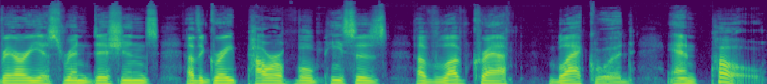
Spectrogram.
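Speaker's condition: No condition

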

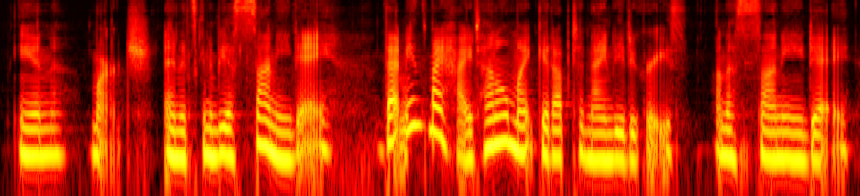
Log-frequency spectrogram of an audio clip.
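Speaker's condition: No condition

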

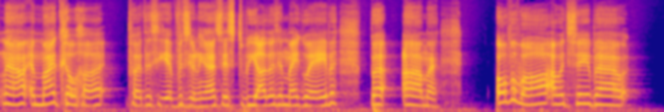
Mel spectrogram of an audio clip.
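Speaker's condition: Down syndrome

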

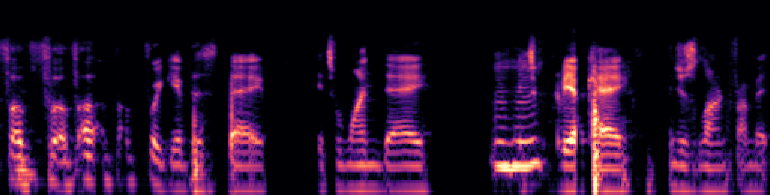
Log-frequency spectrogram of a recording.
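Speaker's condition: Stuttering; stuttering since childhood, earlier speech therapy, speech therapy again junior and senior college years in Hattiesburg; stuttering varies day to day, much more disfluent when nervous, e.g. public speaking, reading aloud; repeated sounds

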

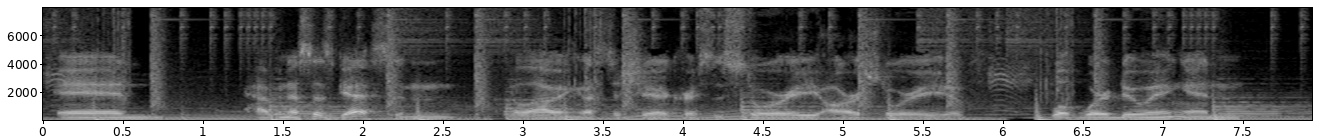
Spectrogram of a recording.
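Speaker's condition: No condition

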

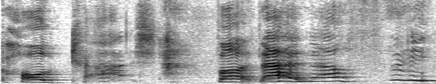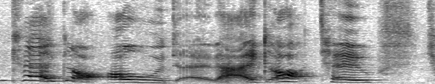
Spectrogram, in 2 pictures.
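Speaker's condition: Cerebral palsy; voice mistaken as put-on

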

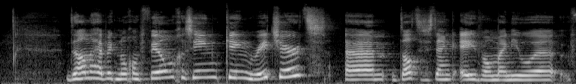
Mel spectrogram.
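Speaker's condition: No condition

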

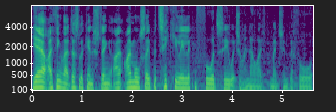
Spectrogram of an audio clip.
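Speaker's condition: No condition

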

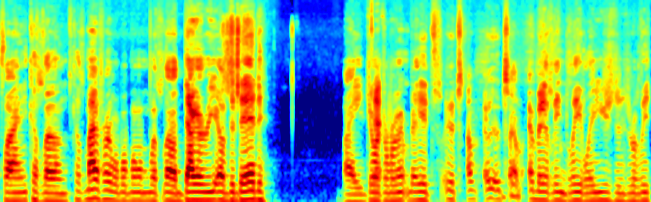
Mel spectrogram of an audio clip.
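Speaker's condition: Cerebral palsy

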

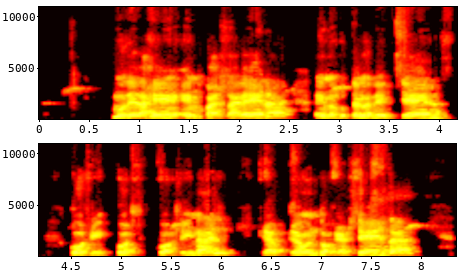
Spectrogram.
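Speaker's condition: Down syndrome; adult man aged 26 to 27

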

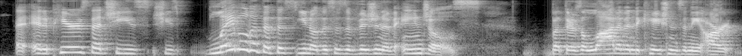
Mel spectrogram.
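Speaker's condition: No condition

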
